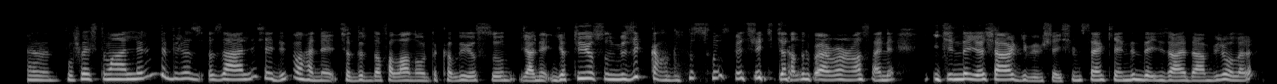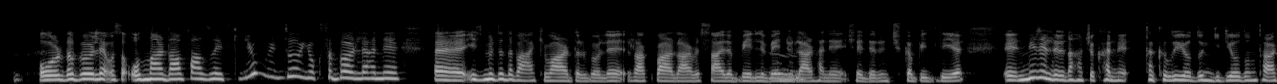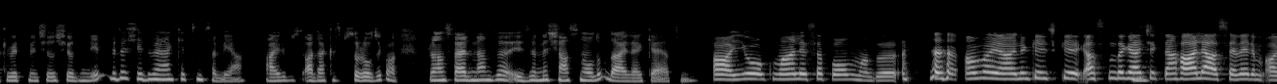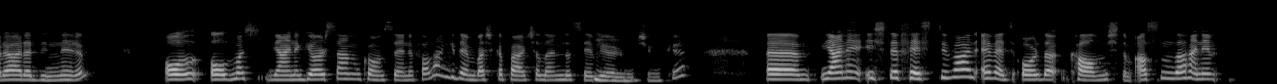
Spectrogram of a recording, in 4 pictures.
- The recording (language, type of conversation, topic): Turkish, podcast, Canlı müzik deneyimleri müzik zevkini nasıl etkiler?
- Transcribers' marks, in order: laughing while speaking: "kalkıyorsun müzik, canlı performans, hani"; unintelligible speech; other background noise; in English: "venue'ler"; chuckle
